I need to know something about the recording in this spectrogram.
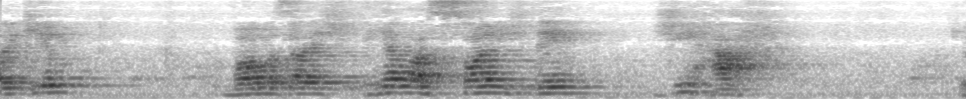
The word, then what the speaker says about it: Girard: Queridinhos, retomando aqui, vamos às relações de Girard, que é como se pronuncia ali.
